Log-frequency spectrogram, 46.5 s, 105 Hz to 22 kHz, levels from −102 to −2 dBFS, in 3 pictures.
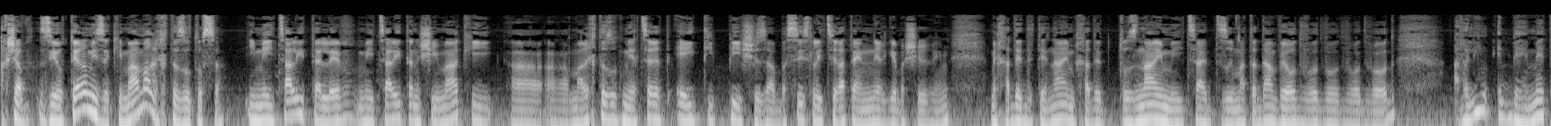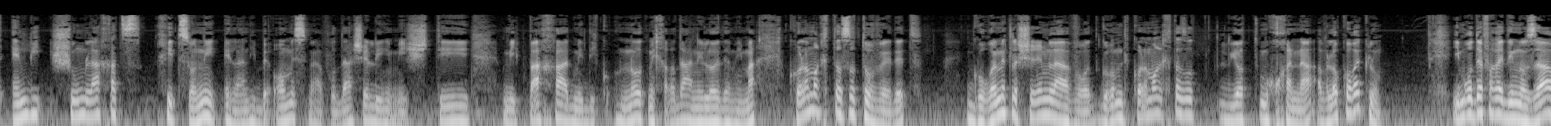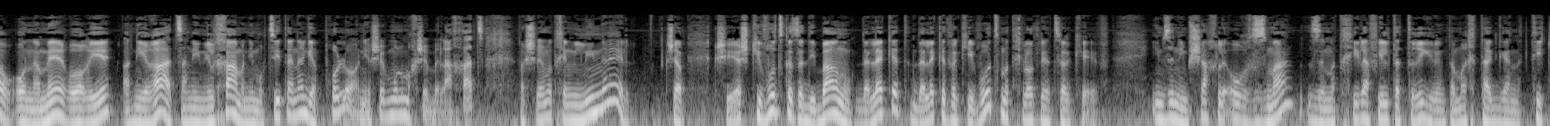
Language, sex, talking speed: Hebrew, male, 160 wpm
